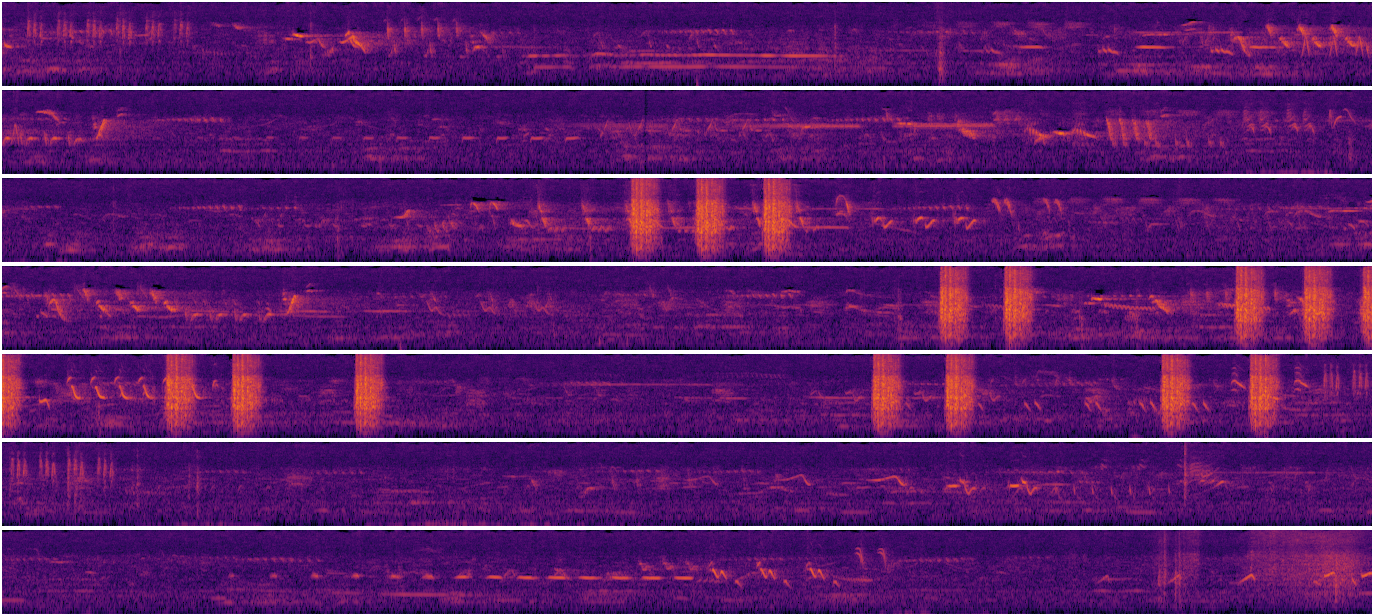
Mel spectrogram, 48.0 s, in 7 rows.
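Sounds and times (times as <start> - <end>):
songbirds chirping: 0.0 - 47.9
sharp clicks: 16.8 - 17.8, 25.0 - 25.9, 26.7 - 29.4, 31.7 - 32.4, 33.1 - 35.3.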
